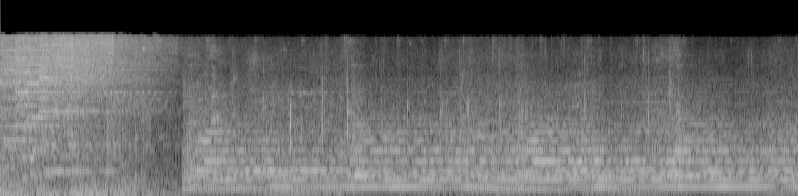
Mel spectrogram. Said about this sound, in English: To the mournful tolling of the great bell at the Notre Dame Cathedral, we say good morning to you.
